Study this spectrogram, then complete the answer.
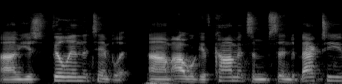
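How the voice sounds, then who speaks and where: A man speaking at a fairly quick pace with ordinary pitch variation against a quiet background. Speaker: college English instructor. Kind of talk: screencast tutorial. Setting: screen recording. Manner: casual with many fillers; fast. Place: home room. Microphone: webcam.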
